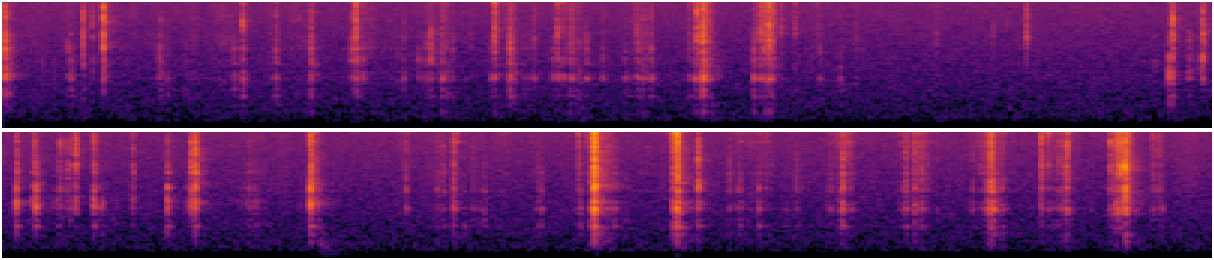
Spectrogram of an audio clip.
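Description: Light taps and clicks of a small metal screwdriver tip against the parts of a circuit board and the plastic case it sits in, with the case shifting in the hands: a scattered run of sharp clicks, pausing for about a second and a half a third of the way in.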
